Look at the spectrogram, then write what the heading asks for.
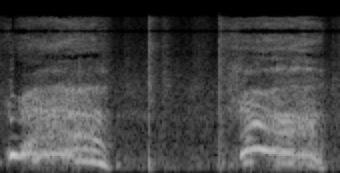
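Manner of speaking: two high, loud mock screams; exaggerated scream. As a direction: scream it like an over-the-top celebration. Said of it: "I ain't scream like that".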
